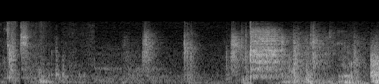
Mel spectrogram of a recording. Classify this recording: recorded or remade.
recorded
